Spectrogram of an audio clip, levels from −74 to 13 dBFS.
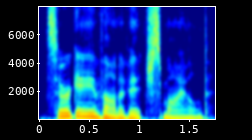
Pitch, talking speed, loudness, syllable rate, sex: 185 Hz, 100 wpm, -14 LUFS, 4.9 syllables/s, female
